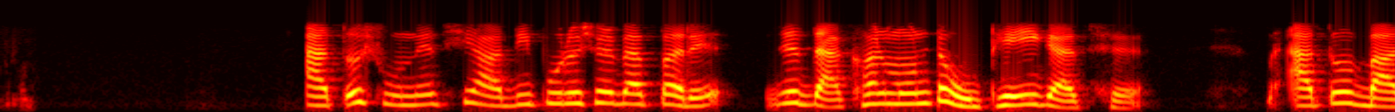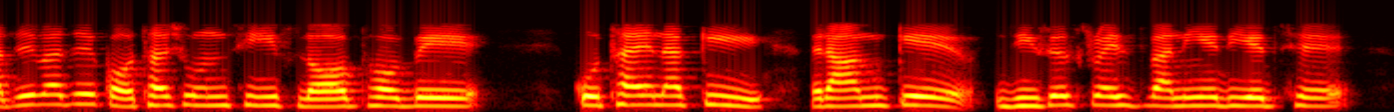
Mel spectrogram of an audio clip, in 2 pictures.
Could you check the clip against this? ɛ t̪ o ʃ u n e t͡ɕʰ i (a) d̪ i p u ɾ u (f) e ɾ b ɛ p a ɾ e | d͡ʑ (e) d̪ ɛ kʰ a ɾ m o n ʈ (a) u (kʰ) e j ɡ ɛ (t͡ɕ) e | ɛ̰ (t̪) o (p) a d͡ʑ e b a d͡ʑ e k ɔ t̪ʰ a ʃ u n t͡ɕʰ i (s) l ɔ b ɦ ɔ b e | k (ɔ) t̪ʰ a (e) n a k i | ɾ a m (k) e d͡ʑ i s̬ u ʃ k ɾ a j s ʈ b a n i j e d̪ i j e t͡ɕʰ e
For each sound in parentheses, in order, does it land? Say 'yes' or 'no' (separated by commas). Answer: yes, no, yes, yes, no, no, yes, no, no, no, yes, yes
